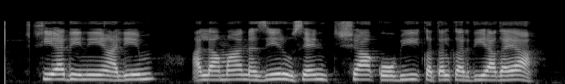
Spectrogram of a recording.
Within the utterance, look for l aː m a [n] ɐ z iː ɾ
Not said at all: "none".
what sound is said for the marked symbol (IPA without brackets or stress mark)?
n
